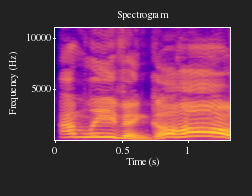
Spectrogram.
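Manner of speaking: mock huffy exit. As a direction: squeal it like storming out in jest. Mock telling date to leave.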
